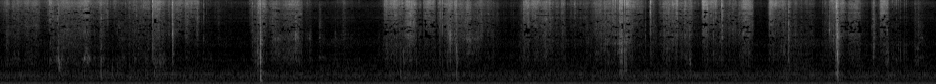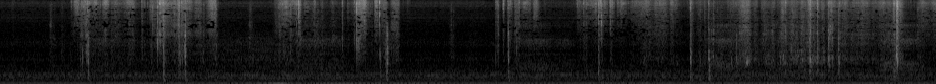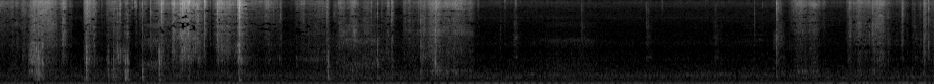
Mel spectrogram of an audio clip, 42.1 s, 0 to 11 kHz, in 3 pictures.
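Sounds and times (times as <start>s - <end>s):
booklet pages leafed through: 0.0s - 3.1s, 3.8s - 4.7s, 5.8s - 13.9s, 15.1s - 17.3s, 18.2s - 20.0s, 22.7s - 35.2s, 39.7s - 42.0s.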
